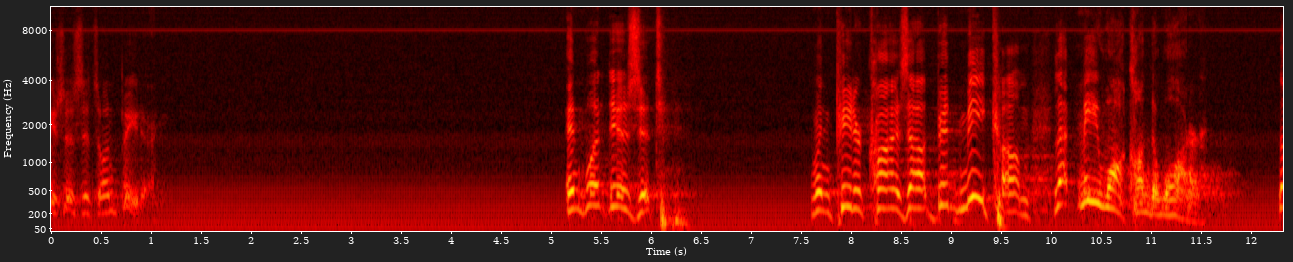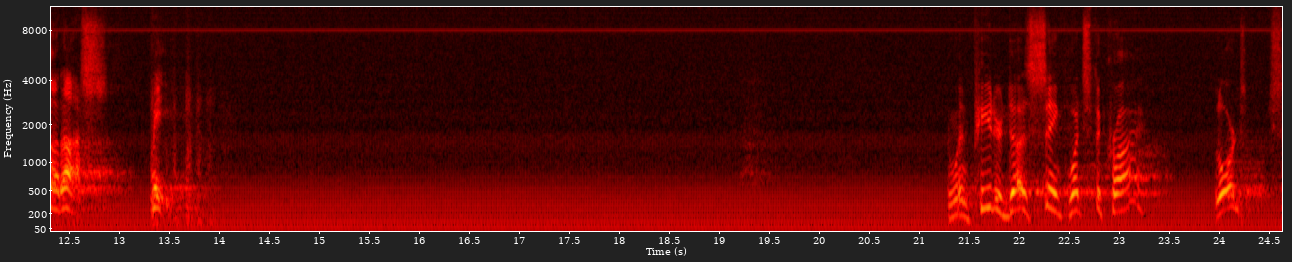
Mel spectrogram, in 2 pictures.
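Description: An elderly man preaches into a microphone, speaking with feeling and long pauses.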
